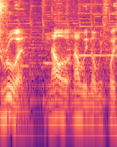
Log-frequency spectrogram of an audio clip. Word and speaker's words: Ruan: I always pronounce Ruan for some reason like very French kind of like like like Juan but uh it's not. It's Ruan.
